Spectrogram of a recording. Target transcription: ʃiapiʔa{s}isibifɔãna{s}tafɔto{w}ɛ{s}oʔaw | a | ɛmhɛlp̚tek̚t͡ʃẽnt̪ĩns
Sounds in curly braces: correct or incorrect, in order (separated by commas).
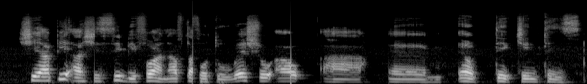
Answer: incorrect, incorrect, correct, incorrect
